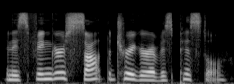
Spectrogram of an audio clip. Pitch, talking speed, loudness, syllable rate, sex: 225 Hz, 230 wpm, -18 LUFS, 5.5 syllables/s, female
